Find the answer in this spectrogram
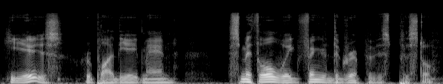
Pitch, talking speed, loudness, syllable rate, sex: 90 Hz, 190 wpm, -19 LUFS, 5.5 syllables/s, male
